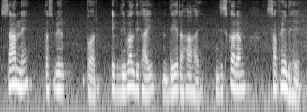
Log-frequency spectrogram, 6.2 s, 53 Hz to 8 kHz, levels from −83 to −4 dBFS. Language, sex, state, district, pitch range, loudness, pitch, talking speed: Hindi, male, West Bengal, Alipurduar, 130-160 Hz, -16 LUFS, 140 Hz, 125 wpm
